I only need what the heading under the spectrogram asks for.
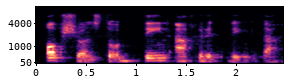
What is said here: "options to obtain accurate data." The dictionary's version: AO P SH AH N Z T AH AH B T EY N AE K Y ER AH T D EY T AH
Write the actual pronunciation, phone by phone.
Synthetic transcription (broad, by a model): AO P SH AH N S T AH AH B T EY N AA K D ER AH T D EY T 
